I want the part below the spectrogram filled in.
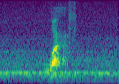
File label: vowel laugh; IPA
